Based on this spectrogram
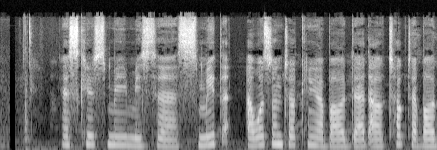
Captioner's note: speaking French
